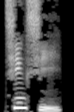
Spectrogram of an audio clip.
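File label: "清洗", Mandarin Chinese; chinese flashcards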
